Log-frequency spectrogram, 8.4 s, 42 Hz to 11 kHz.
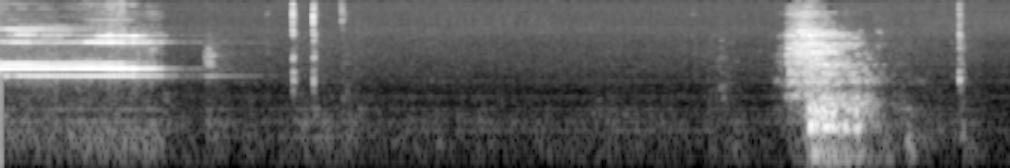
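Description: A voting bell rings out in a parliament chamber before a vote on proposal 201 from deputy Valainis, a bright electronic tone for about a second, followed by a few sharp clicks and a short burst of rustling noise.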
